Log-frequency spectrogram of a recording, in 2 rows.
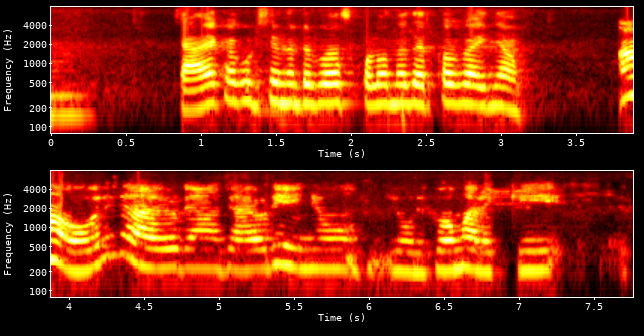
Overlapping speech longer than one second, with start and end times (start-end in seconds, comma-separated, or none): none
